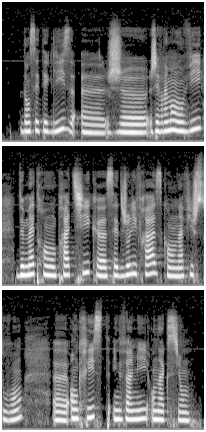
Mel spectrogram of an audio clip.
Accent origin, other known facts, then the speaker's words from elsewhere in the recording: Poland; French is a second language; now in France; je pense qu'en tant que Polonaise, j'ai aussi quelque chose à apporter ici, en France, avec mes valeurs, mon éducation, avec comment moi j'ai grandi et ce que j'ai vécu.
